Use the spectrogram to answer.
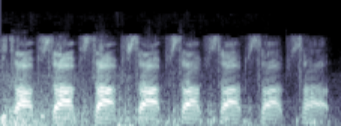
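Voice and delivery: ordinary talk, nothing marked

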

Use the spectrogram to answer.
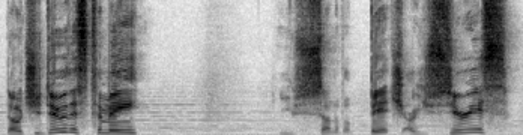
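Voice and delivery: ordinary talk, nothing marked

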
